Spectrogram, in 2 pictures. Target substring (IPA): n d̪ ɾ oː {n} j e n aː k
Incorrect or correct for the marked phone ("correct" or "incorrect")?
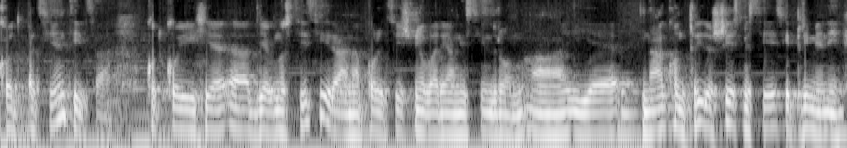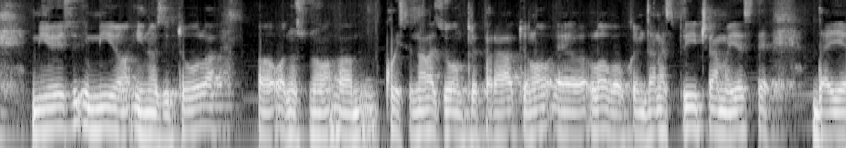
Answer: incorrect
